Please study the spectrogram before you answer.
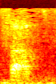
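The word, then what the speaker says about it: Fau: Tim Fan? – Fow. – Fow, I apologize.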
